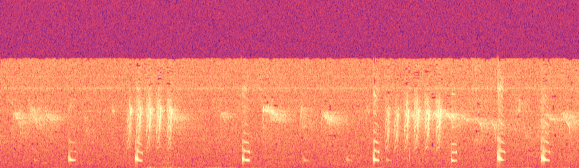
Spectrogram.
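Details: Common toads in mating season, heading to their spawning waters with males clasping females, give short, soft, nasal croaks in irregular bursts, several notes close together.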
